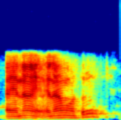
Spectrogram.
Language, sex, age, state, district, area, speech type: Tamil, male, 30-45, Tamil Nadu, Sivaganga, rural, conversation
